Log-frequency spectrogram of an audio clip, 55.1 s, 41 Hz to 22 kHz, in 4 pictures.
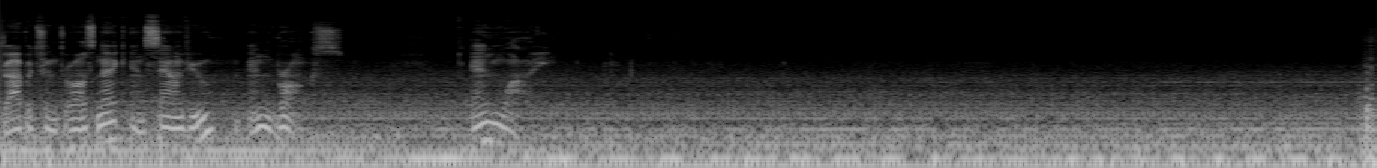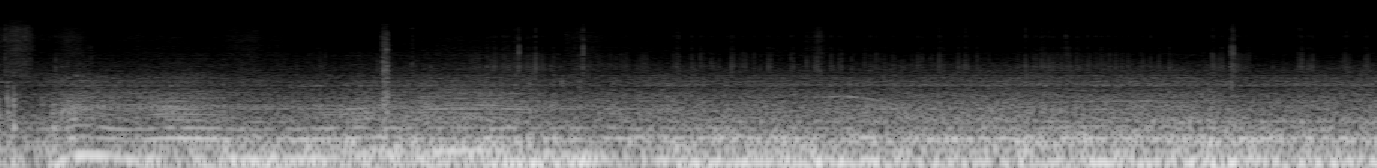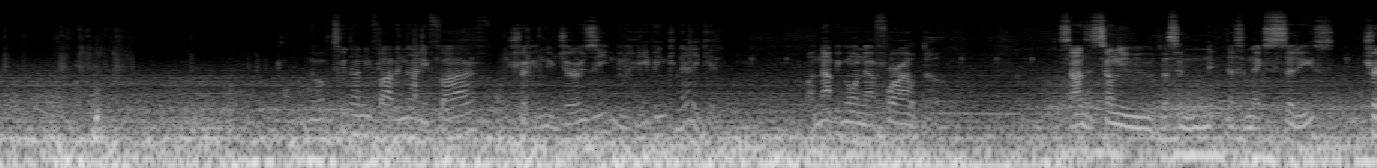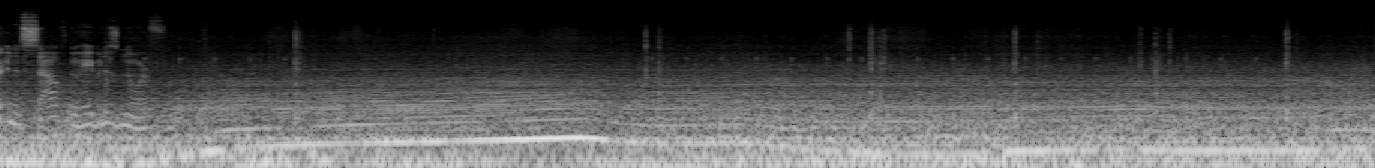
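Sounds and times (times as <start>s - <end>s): car engine rumble: 0.0s - 55.0s.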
